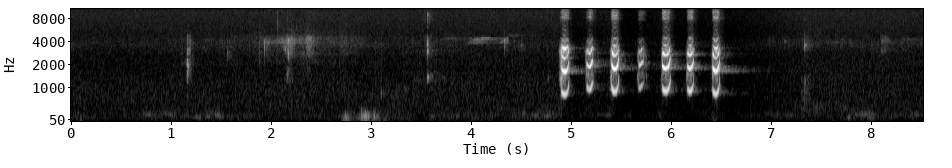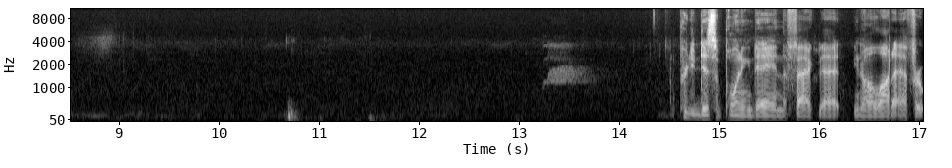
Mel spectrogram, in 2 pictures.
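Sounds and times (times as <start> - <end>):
wild turkey yelps: 4.9 - 6.6, 13.2 - 13.8.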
